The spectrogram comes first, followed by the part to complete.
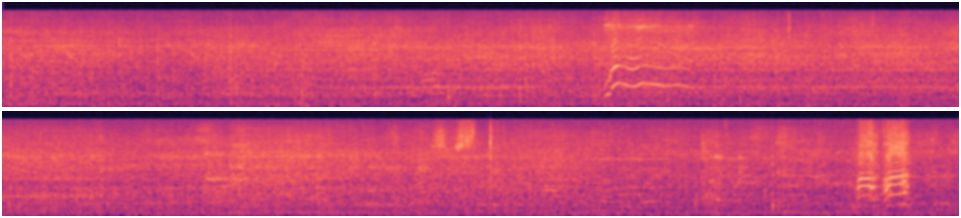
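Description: Steady rushing noise on a Slingshot ride capsule's onboard microphone as the capsule swings and settles, with a brief wavering voice about four seconds in and a faint steady tone for several seconds.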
